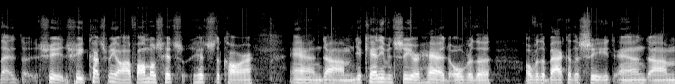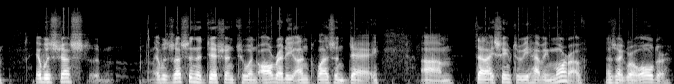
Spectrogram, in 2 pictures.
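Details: Stuttering in an adult man, which he says is audible here and links to being frustrated that day.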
